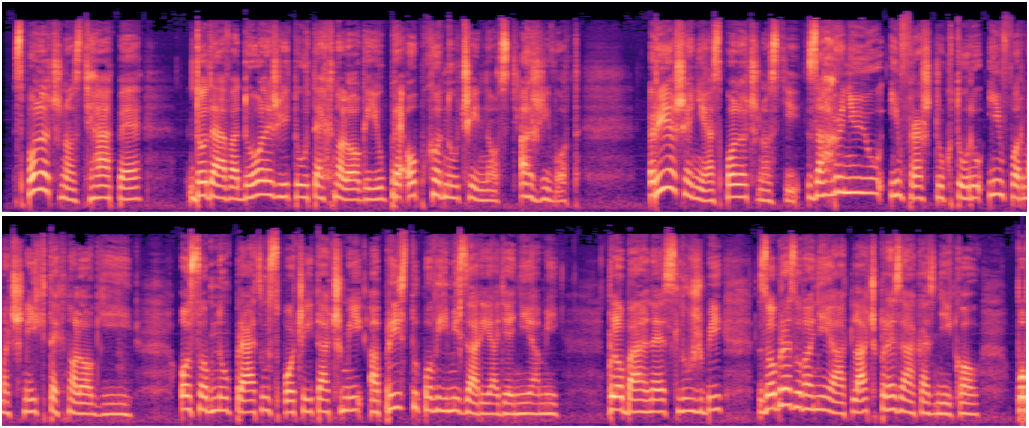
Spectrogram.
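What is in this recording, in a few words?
Slovak female voice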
